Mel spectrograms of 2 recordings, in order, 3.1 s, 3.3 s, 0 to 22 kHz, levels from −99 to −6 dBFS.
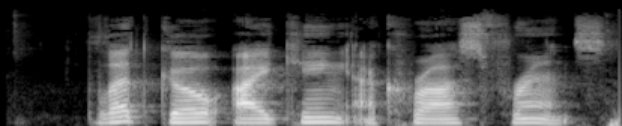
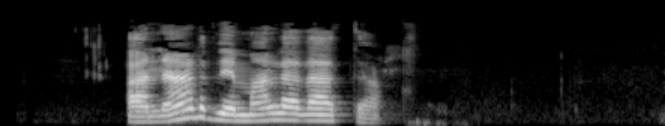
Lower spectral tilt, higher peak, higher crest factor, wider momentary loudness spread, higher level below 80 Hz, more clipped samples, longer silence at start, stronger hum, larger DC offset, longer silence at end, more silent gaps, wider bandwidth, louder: first, -6.5 dB/octave vs -3.5 dB/octave; about the same, -4 dBFS vs -6 dBFS; about the same, 20 dB vs 22 dB; second, 7 LU vs 15 LU; first, -54 dBFS vs -82 dBFS; neither; second, 0.5 s vs 0.65 s; neither; neither; second, 0 s vs 1.45 s; neither; first, 13 kHz vs 10.5 kHz; about the same, -23 LUFS vs -24 LUFS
